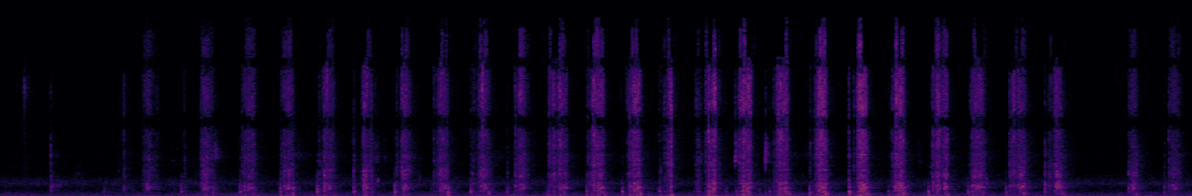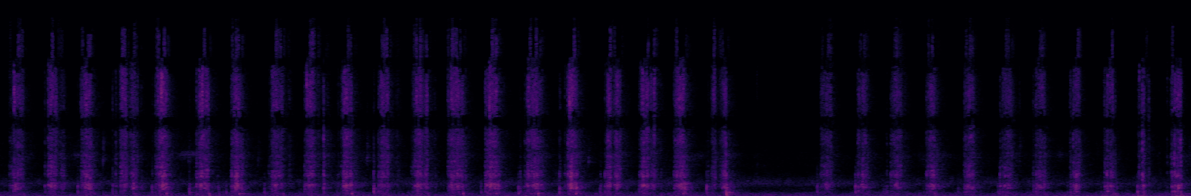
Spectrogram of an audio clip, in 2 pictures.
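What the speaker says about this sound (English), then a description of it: "I'm gonna shred the carrot." Carrot being shredded on a handheld grater, rapid regular scraping strokes in a steady rhythm with brief pauses, close and fairly quiet.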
